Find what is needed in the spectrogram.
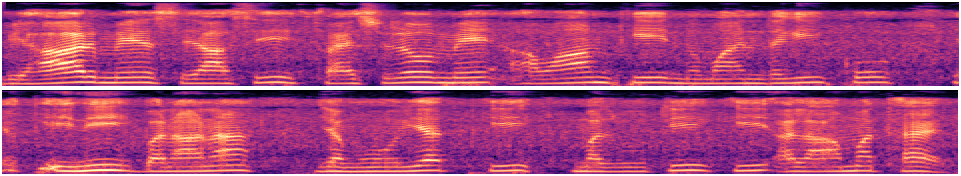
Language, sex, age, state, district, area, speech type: Urdu, male, 60+, Bihar, Gaya, urban, spontaneous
